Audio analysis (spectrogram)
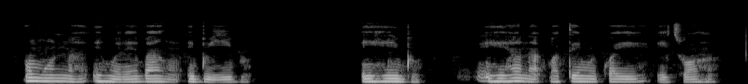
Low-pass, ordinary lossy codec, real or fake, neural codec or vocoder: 7.2 kHz; none; real; none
